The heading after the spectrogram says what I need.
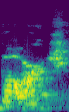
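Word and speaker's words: בר: Earlier we discussed how B and together is pronounced bar which means son.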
